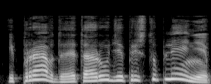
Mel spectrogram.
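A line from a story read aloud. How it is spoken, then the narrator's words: Squeaky voice. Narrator (Russian): пропищал он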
